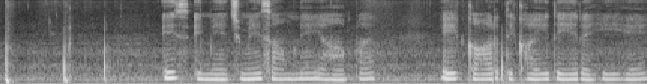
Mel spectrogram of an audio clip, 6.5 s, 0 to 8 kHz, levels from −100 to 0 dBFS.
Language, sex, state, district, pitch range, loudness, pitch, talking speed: Hindi, male, Rajasthan, Jaipur, 185-200 Hz, -21 LUFS, 190 Hz, 110 wpm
